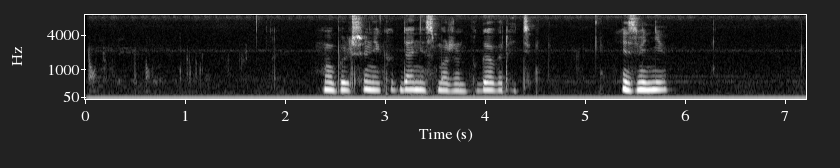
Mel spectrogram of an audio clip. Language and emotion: Russian, sad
